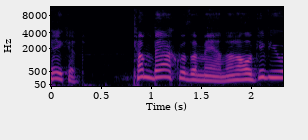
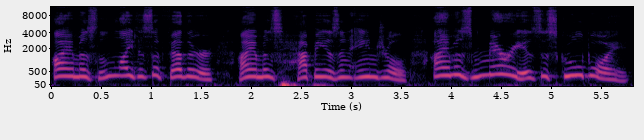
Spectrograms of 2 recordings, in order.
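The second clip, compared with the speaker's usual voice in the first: high, loud, whooping; giddy joy; 11 semitones higher, 5 dB louder than usual. A narrator's reading. Scrooge greeting the world, giddy whooping shouts. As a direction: shout with delirious delight.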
